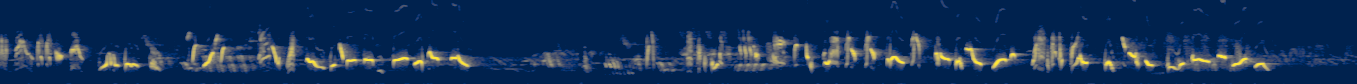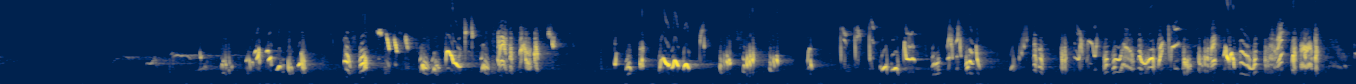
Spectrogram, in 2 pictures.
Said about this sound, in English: Blackcaps generally start with some harsh and challenging notes before moving into a fruity and fluty melody.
